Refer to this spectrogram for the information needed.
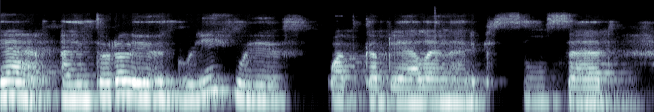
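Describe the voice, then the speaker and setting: With a Portuguese accent, a woman speaks at a very slow pace, her fairly high pitch carried by fairly even intonation. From Brazil. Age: 20s. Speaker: lab analyst. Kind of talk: casual conversation practice. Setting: video call.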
